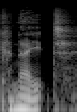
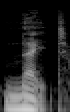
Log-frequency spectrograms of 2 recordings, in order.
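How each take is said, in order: First: A K sound is pronounced before the N. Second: The word begins directly with an N sound. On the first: The speaker calls it wrong. "We don't say knight" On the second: The speaker calls it right. "It's just night"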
